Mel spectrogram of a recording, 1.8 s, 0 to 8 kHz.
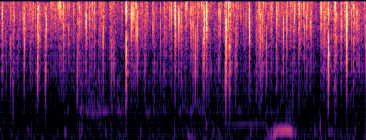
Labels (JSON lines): {"label": "biophony, cascading saw", "recorder": "SoundTrap 600 or HydroMoth"}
